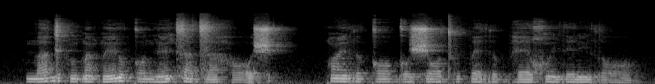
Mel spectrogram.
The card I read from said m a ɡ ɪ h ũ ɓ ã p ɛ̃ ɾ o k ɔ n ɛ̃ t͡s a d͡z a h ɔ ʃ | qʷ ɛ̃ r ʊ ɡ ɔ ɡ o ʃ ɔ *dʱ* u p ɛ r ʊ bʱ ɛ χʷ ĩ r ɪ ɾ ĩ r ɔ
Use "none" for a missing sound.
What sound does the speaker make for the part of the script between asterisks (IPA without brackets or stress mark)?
dʱ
